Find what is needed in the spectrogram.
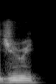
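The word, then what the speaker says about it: de jure: So that's this the jury authority or the juror authority. I don't know how some persons will pronounce it but I prefer calling it the jury.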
